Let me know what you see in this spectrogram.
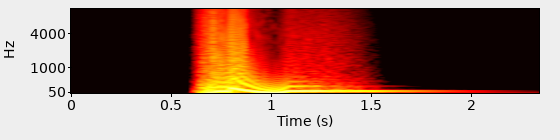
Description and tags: HK noiseOD6
I made this in max/mxp.
bass, distorted, drum, kick, noise, oneshot, overdriven, percussion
